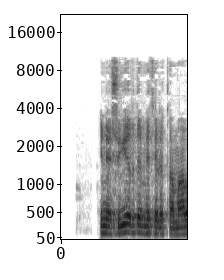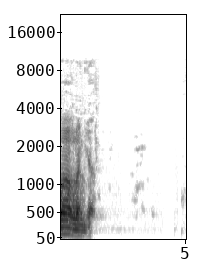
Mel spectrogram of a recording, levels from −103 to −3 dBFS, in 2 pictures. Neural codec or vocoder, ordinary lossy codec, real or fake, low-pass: none; AAC, 64 kbps; real; 9.9 kHz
